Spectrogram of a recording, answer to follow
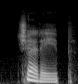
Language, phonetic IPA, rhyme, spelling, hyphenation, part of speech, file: Hungarian, [ˈt͡ʃɛreːp], -eːp, cserép, cse‧rép, noun, Hu-cserép.ogg
- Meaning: 1. shard 2. tile, rooftile (a regularly-shaped slab of clay or other material, affixed to cover a roof) 3. pot, flowerpot (a vessel used to hold soil for growing plants, particularly flowers)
